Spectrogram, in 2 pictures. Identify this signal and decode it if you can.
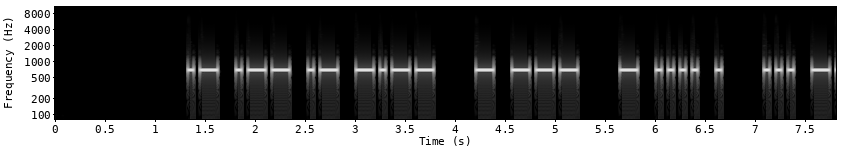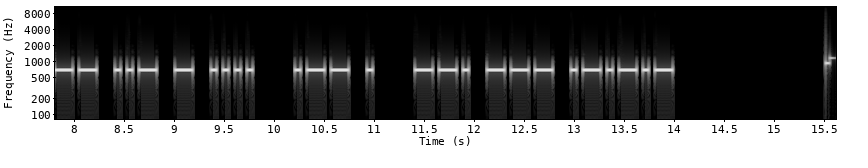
Morse code, heard as a keyed tone, about 20 wpm, 700 Hz. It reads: AWAY TO THE SOUTH WE GO.
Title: Sentences from Top 1000 Words - Review Part 2 - 20wpm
